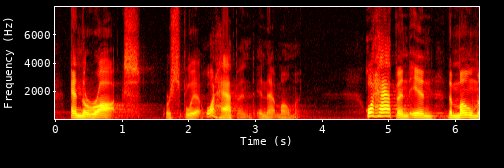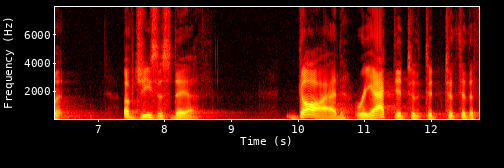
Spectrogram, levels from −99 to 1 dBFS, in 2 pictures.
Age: 50-69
